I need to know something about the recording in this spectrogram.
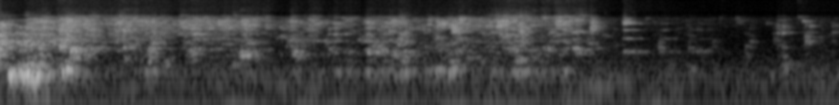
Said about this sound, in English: let me just I'm just rinsing the apples of the water. They currently look very brown. Don't worry about it because they're going to be baked, okay? They're going to be baked, lads.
